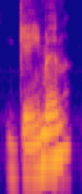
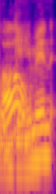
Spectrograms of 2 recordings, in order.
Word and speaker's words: Gaiman: Britton wants to let you know it's pronounced Gaiman. Neil Gaiman.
